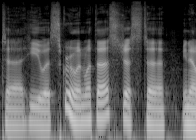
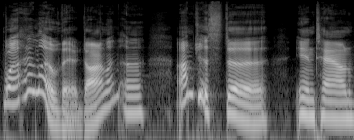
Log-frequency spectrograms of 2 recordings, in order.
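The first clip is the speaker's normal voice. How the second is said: charming; 6 semitones higher, slower than usual. Acted. Player flirts with the barkeep.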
